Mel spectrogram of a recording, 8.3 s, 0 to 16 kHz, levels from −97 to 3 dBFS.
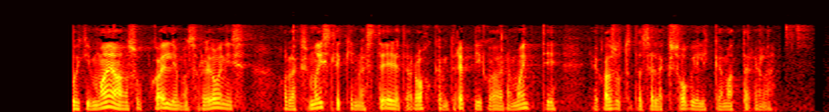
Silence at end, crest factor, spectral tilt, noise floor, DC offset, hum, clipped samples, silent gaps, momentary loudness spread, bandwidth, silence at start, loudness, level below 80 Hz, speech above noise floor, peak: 0.3 s; 22 dB; -5 dB/octave; under -90 dBFS; under 0.1%; none; under 0.1%; none; 13 LU; 7.4 kHz; 0.7 s; -28 LUFS; -58 dBFS; over 62 dB; -6 dBFS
